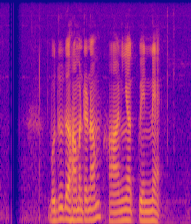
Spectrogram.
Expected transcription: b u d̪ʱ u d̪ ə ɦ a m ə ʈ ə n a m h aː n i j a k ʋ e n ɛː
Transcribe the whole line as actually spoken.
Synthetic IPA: b u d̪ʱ u d̪ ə ɦ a m ə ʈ ə n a m h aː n i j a k ʋ e nː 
